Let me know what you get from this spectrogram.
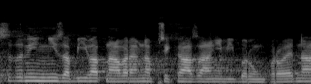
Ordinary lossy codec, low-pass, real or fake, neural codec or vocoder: Opus, 32 kbps; 7.2 kHz; real; none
